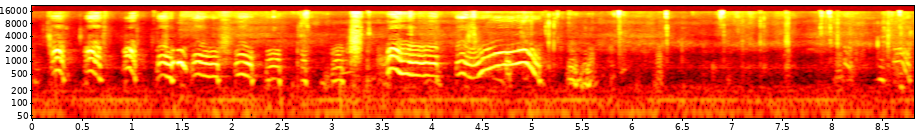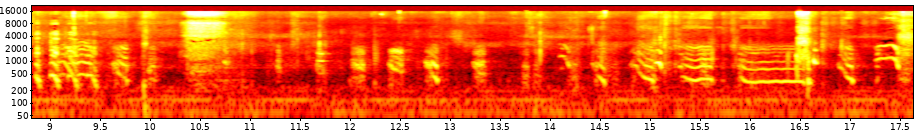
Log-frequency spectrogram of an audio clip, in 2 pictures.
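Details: A litter of 13-day-old Vizsla puppies belonging to Ruby, whining with quick squeaky yelps and longer wavering whimpers, some rising steeply, in uneven runs, a short sharp click near the end, low hum throughout.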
